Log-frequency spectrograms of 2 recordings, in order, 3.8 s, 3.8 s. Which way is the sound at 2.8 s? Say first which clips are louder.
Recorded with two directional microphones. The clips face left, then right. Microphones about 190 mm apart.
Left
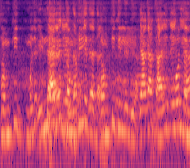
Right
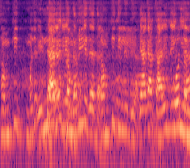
Right 1 dB; 15° right (ahead or behind).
